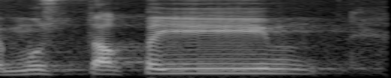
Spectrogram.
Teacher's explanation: مستقیم قاف زبان کی جڑ سے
